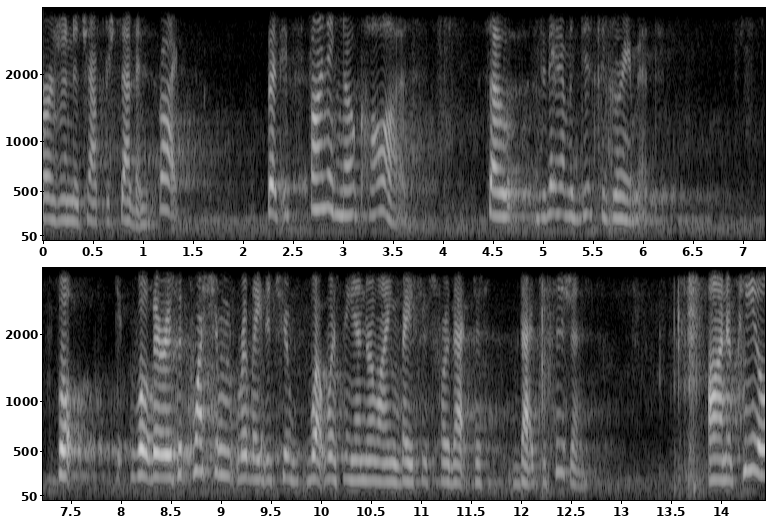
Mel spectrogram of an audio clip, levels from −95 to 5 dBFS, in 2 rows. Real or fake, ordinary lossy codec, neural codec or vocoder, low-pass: fake; Opus, 32 kbps; codec, 16 kHz, 16 kbps, FunCodec, trained on LibriTTS, 50 frames a second; 3.6 kHz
